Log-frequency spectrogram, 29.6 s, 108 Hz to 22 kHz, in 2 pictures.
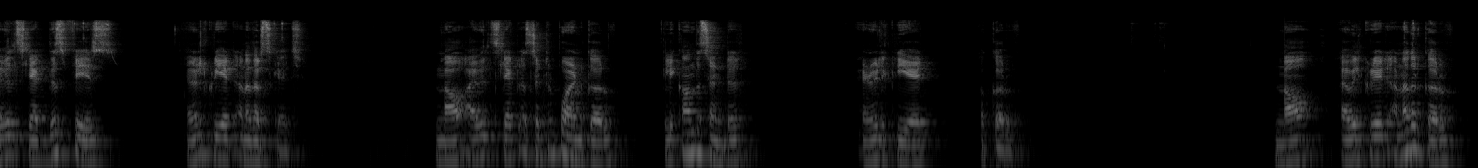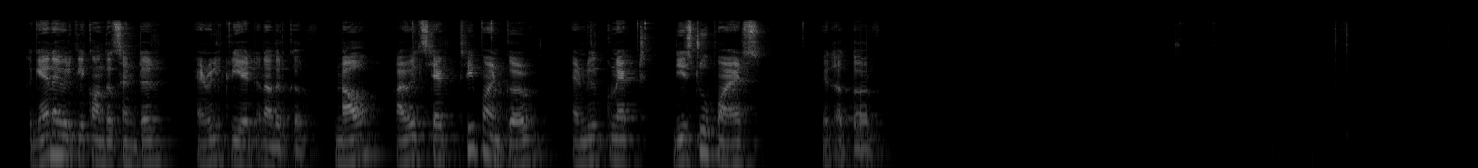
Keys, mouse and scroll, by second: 0.6 click, 3.0 click, 4.2-5.2 scroll down 1, 6.5 click, 8.3-11.4 drag, 13.9 click, 16.9 click, 17.2 click, 18.0 ctrl+z, 18.8 click, 23.0-26.4 drag.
